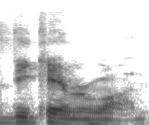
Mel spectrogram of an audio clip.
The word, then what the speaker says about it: DK Ruan: But I know for a fact it's DK Ruan.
